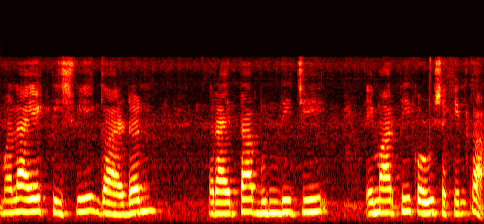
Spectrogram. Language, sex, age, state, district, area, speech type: Marathi, female, 45-60, Maharashtra, Yavatmal, urban, read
